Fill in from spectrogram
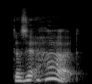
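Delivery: put-on high boyish question; worried young son. A narrator's reading. Son asks injured father about pain, worried. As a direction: ask in a high child's voice.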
